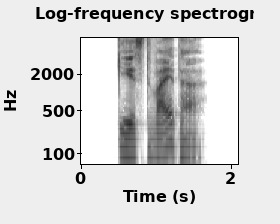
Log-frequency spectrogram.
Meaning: second-person singular present of weitergehen
- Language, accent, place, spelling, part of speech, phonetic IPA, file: German, Germany, Berlin, gehst weiter, verb, [ˌɡeːst ˈvaɪ̯tɐ], De-gehst weiter.ogg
